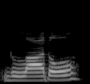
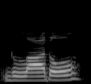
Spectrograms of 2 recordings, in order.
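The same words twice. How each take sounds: First: The T is pronounced like a soft D. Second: The T is pronounced like a soft D.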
